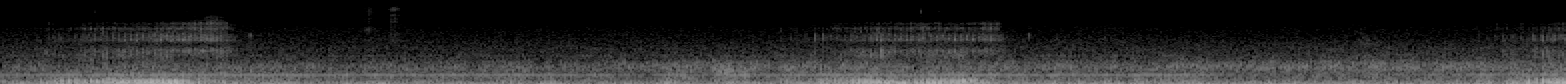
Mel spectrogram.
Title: Beagle puppy sleeping - snoring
